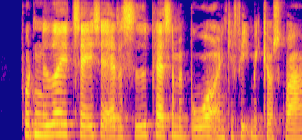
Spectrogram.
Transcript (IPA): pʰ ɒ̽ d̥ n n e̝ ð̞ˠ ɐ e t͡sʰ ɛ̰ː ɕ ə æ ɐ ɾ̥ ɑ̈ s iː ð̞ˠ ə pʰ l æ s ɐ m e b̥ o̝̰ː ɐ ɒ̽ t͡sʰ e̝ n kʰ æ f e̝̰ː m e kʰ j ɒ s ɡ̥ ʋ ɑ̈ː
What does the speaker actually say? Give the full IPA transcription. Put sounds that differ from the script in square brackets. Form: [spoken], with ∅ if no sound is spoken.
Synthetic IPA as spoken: pʰ ɒ̽ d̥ n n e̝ ð̞ˠ ɐ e t͡sʰ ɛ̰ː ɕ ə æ ɐ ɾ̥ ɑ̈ s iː ð̞ˠ ə pʰ l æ s ɐ m e b̥ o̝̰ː ɐ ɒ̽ [∅] e̝ n kʰ æ f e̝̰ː m e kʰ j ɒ s ɡ̥ ʋ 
